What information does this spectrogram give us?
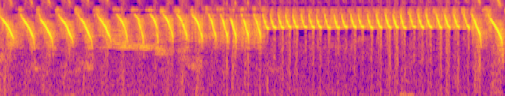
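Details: Yellow canary song aimed at readying the female and schooling the young: fast rolling high trill of slurred notes, shifting into a steady shrill buzzy trill near the end.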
